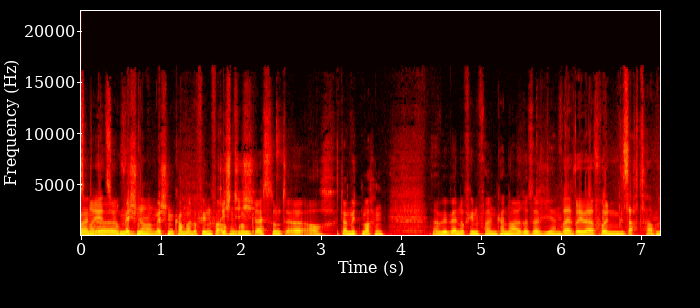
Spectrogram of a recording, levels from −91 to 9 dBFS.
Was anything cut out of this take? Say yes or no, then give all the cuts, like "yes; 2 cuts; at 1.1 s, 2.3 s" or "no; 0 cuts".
yes; 1 cut; at 6.1 s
